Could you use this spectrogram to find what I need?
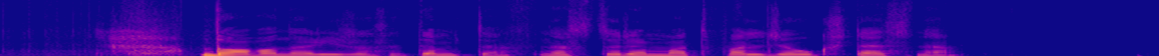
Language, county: Lithuanian, Kaunas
